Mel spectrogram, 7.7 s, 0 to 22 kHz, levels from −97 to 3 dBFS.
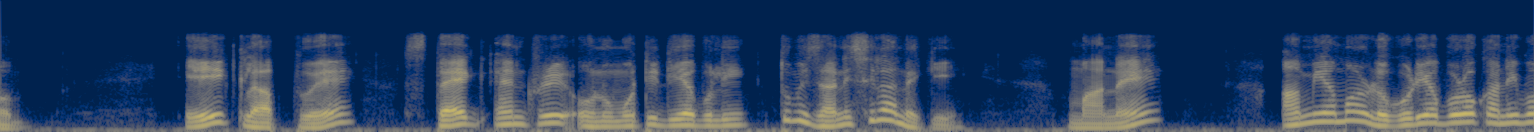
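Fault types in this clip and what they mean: Opus compression: The speech sounds heavily muffled and hoarse, with nothing above 8.5 kHz. This likely comes from Opus's speech mode at about 12 kbps.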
